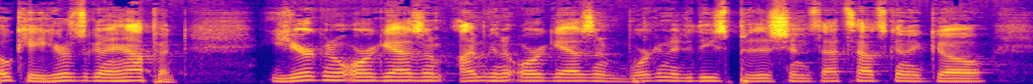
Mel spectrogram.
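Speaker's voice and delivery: ordinary delivery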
